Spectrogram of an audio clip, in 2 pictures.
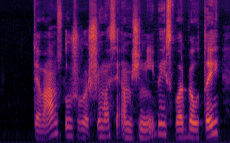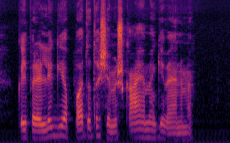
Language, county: Lithuanian, Vilnius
